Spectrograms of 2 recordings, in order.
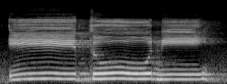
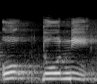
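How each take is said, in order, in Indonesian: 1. Kata ini dimulai dengan vokal i panjang. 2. Kata ini dimulai dengan vokal u pendek. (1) "mat badal asli sehingga bacanya ituni" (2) "bacanya bukan uktuni"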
